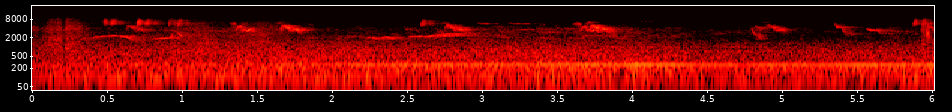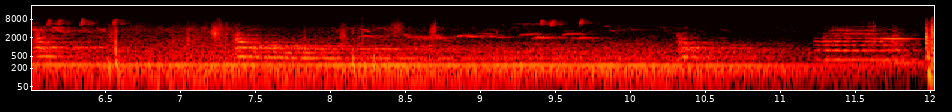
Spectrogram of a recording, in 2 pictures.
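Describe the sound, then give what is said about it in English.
A train rumbles steadily past a location close to the airport in Paris, with shrill tonal squeals or horn-like blasts rising midway and again near the end, while birds chirp faintly early on. “This location was so noisy because it was close to the airport in Paris. We had some trains and some airplanes.”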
